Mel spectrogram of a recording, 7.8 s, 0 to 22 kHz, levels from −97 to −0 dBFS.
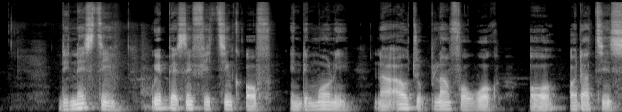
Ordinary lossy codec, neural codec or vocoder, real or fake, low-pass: none; none; real; none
